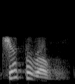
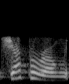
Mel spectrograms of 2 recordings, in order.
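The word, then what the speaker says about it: Djab Wurrung: It's actually Japarong. So yeah, when I read that article, I was mispronouncing it. So just to to actually rectify that error, it is the Japerong embassy. So it's pronounced Japarong.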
